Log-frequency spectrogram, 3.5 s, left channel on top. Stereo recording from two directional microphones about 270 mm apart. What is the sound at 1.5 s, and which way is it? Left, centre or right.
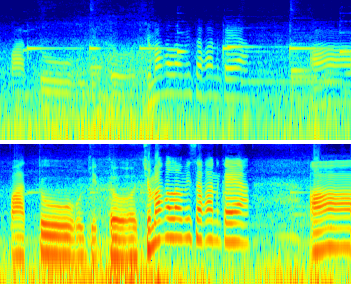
Speech, right.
